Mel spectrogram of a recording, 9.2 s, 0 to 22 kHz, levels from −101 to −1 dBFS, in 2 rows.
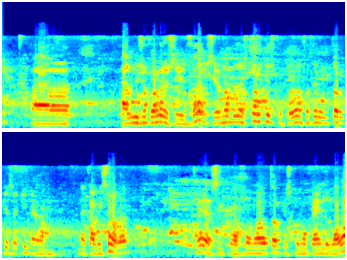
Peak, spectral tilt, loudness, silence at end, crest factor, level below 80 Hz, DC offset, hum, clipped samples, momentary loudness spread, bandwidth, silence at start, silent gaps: -6 dBFS; -4.5 dB/octave; -20 LUFS; 0 s; 14 dB; -58 dBFS; under 0.1%; none; under 0.1%; 14 LU; 8.8 kHz; 0 s; none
